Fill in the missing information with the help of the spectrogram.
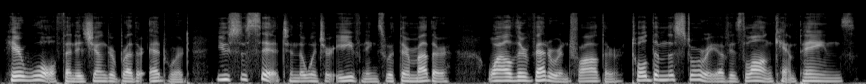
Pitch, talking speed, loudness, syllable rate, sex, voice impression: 160 Hz, 200 wpm, -19 LUFS, 5.6 syllables/s, female, feminine, adult-like, slightly fluent, sincere, slightly calm, friendly, slightly reassuring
